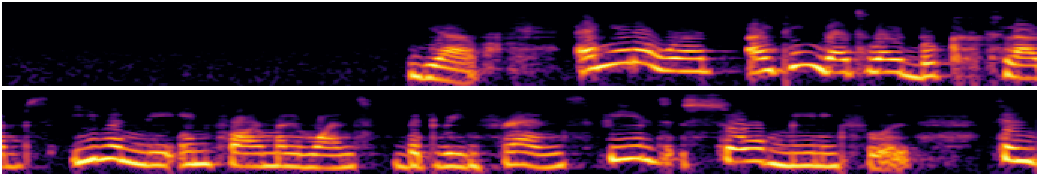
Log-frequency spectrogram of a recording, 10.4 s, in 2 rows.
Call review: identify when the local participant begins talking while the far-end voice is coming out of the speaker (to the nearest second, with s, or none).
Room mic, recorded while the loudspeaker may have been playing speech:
none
